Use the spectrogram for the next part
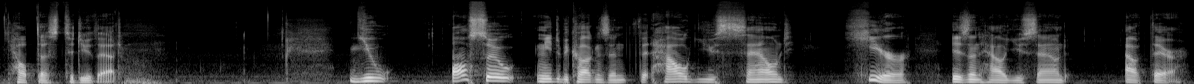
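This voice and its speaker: A man talking through voice and breathing exercises in a relaxed, conversational way. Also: on the low side. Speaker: voice coach. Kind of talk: instructional talk.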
